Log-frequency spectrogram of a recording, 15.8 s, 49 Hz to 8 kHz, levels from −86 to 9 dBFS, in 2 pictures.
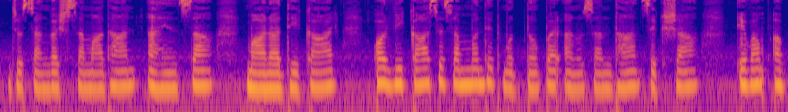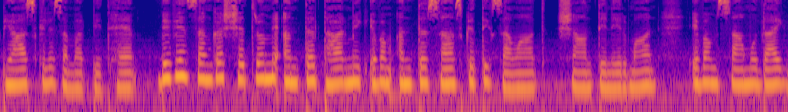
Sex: female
